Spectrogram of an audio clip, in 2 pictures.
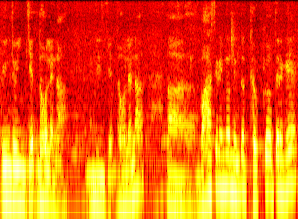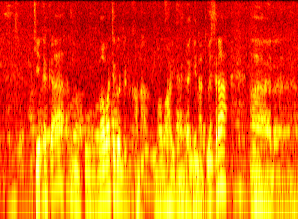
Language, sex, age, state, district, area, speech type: Santali, male, 60+, Odisha, Mayurbhanj, rural, spontaneous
